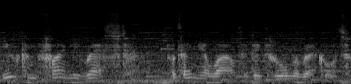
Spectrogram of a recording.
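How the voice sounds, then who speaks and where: An actor playing a calm space commander. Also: male voice, mid-range voice, fast talker, music in the background, lightly acted, poor audio. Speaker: mission commander.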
